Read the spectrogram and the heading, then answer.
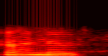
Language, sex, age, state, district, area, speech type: Kashmiri, female, 45-60, Jammu and Kashmir, Kupwara, urban, conversation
